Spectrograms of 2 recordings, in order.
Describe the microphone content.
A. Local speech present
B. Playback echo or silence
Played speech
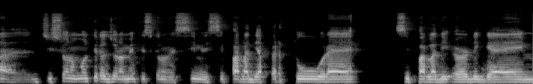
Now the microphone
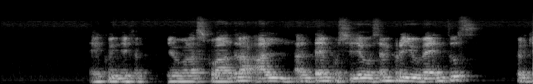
A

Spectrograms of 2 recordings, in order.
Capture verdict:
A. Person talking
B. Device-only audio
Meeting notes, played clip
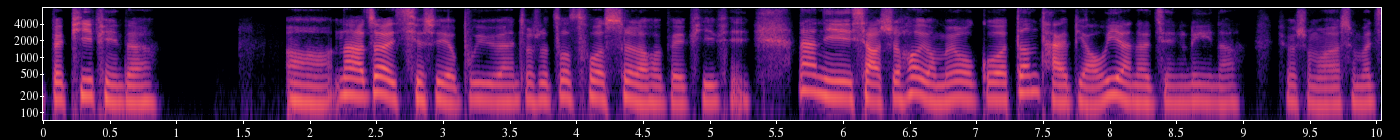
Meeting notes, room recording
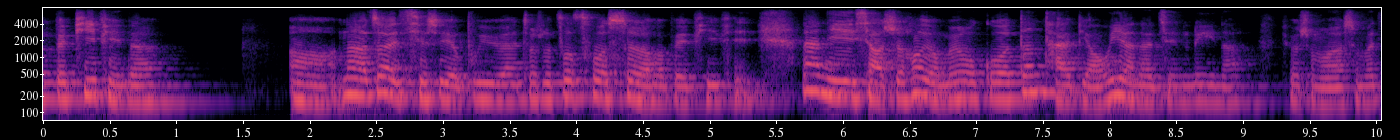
B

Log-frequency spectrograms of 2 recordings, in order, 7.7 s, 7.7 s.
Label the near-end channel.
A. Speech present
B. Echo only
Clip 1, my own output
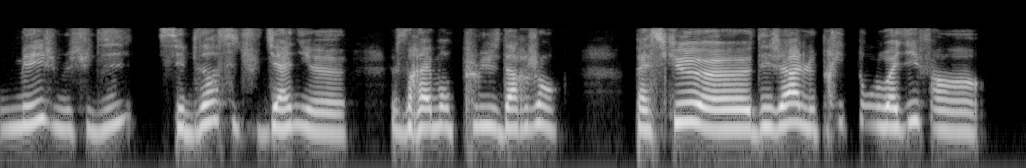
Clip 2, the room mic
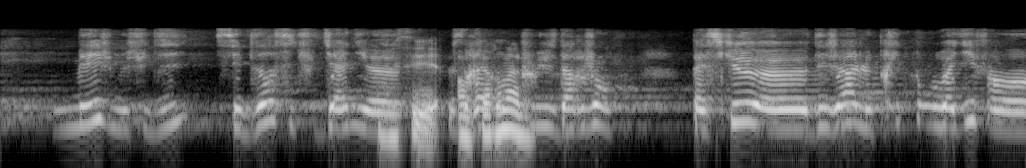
A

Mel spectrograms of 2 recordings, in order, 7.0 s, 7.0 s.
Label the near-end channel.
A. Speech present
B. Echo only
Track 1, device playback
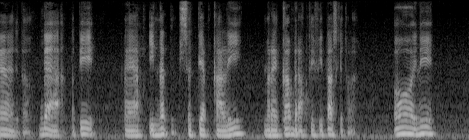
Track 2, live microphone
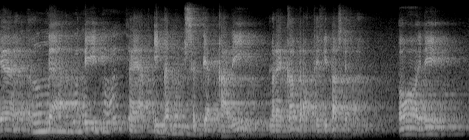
A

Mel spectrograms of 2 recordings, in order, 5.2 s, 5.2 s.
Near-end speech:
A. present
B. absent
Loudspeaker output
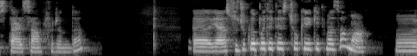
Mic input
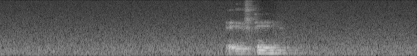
A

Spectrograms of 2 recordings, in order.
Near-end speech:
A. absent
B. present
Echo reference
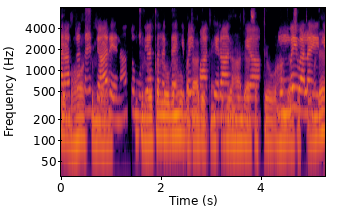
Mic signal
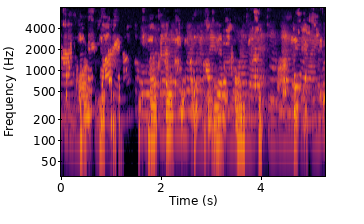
B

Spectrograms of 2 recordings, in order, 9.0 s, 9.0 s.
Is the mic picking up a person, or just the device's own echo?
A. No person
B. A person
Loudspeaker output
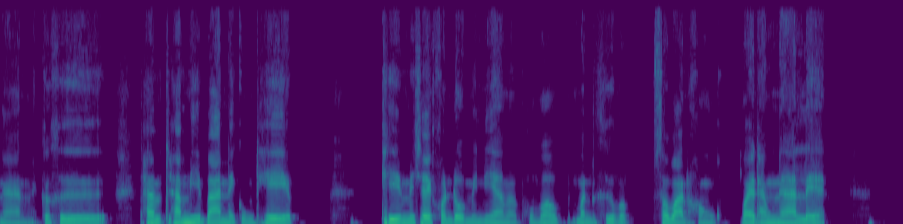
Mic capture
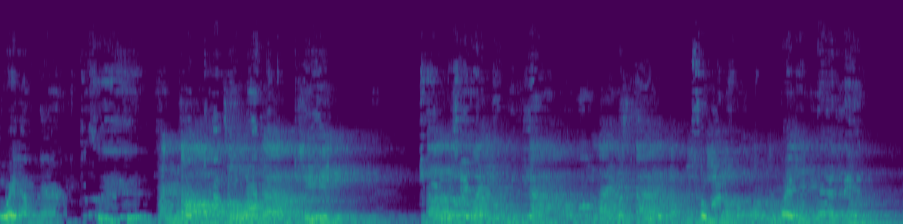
B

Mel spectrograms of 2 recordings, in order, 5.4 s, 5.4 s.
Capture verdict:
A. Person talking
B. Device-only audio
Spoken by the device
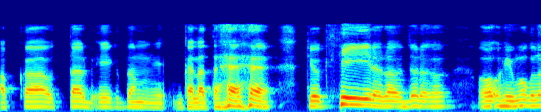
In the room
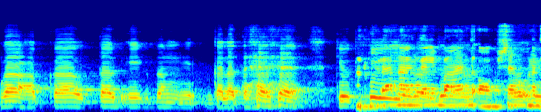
A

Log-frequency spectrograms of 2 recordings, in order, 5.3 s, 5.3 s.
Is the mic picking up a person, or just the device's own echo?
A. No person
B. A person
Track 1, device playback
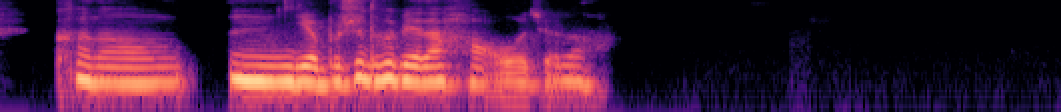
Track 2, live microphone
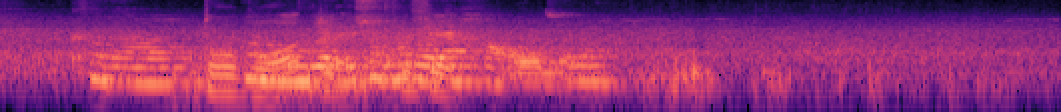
B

